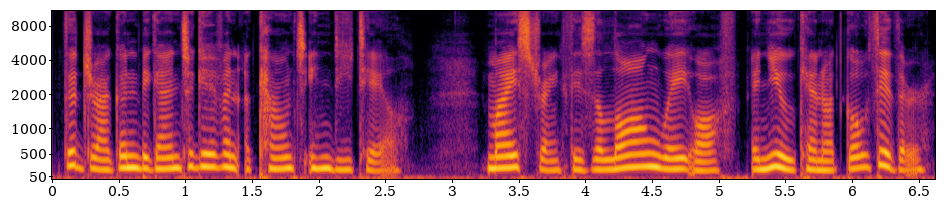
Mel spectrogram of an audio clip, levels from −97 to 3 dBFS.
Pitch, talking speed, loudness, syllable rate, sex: 210 Hz, 190 wpm, -15 LUFS, 4.7 syllables/s, female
